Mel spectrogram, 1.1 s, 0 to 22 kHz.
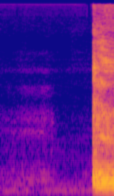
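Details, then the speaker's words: Almost-17-year-old male with a persistent cough, possible bronchitis (self-suspected): a single sudden, forceful cough after a brief quiet moment. "his cough I have I was coughing the whole last video and just just wasn't good I might I might have bronchitis"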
